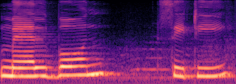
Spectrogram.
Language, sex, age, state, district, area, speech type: Goan Konkani, female, 30-45, Goa, Quepem, rural, spontaneous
